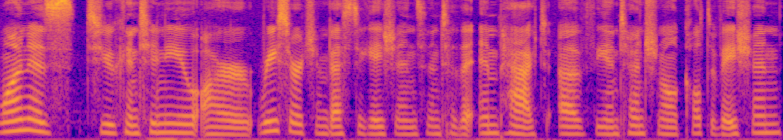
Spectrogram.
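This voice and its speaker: A woman with an American accent talks at a moderate pace in a plain, everyday voice. Her pitch sits fairly low with ordinary variation, and the background is quiet. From Jacksonville, Florida. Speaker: compassion center director. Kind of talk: radio interview.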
